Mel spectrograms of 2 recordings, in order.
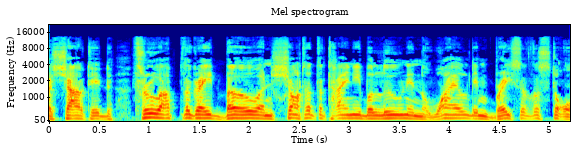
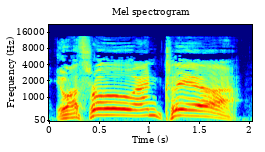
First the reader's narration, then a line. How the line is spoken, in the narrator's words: Soko with a shout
